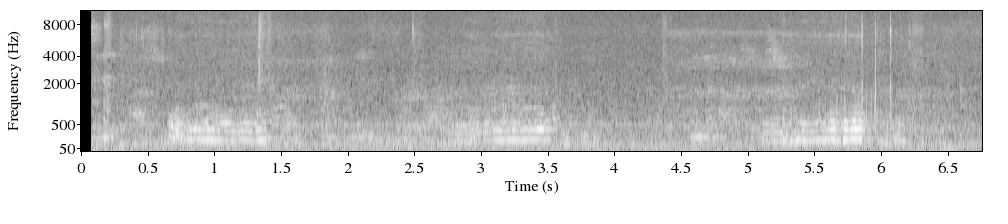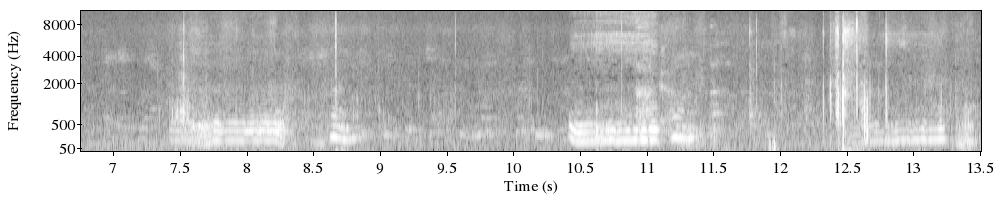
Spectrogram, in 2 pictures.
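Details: Sleeping puppy snoring: soft, repeated nasal snorts and whistling breaths with some room noise; ordinary snoring.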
